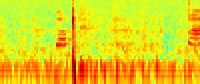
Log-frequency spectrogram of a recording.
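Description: A single sharp thump of a soccer ball being struck with a pass, about three-quarters of a second in, just after a short spoken "oh".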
